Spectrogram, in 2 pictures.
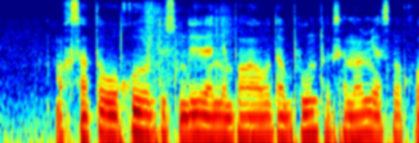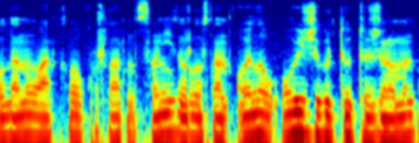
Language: Kazakh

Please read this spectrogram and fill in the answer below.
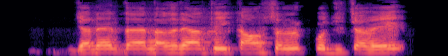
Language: Sindhi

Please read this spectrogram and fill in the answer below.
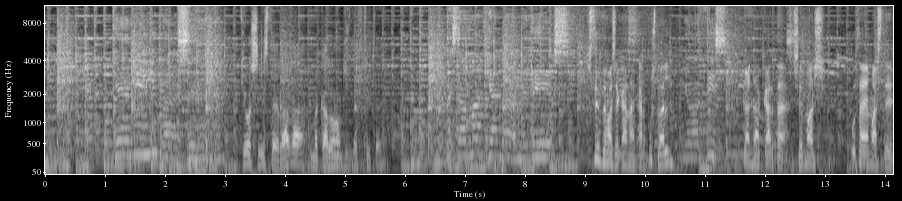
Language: Greek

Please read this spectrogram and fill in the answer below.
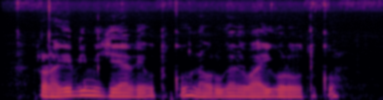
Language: Kikuyu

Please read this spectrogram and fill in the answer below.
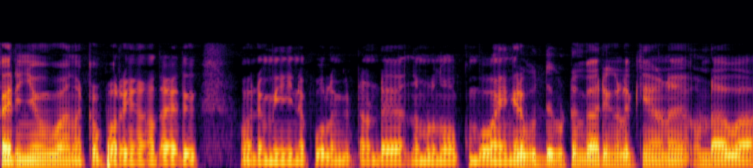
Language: Malayalam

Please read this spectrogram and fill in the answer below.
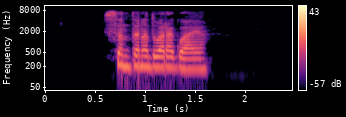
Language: Portuguese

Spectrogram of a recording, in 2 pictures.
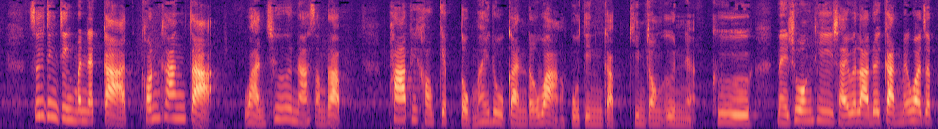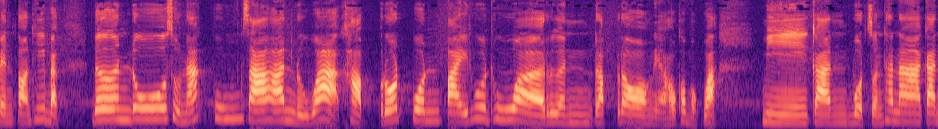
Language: Thai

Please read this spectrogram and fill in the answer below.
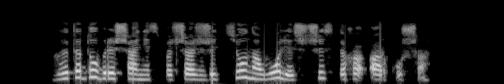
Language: Belarusian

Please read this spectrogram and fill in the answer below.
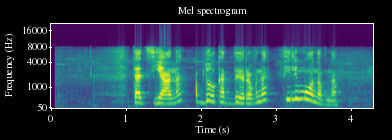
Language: Russian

